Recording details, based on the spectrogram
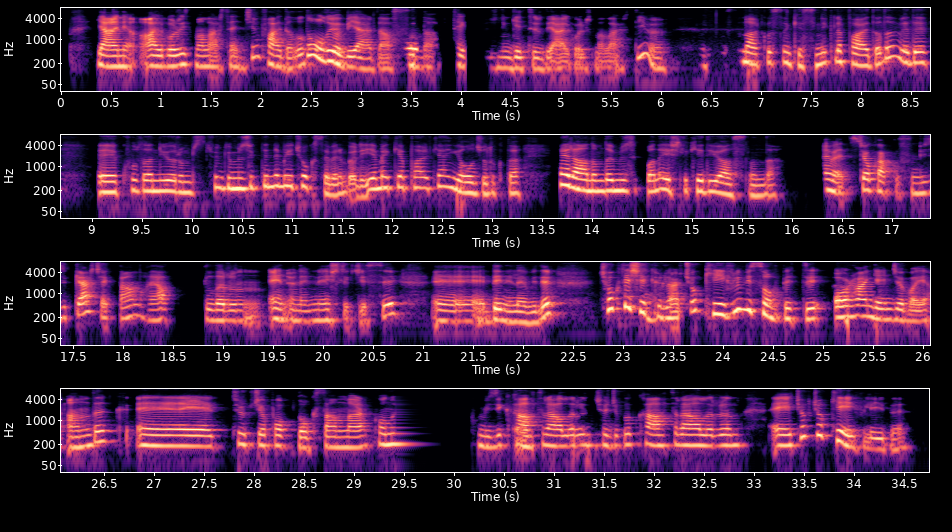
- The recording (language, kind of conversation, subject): Turkish, podcast, Hatırladığın en eski müzik anın ya da aklına kazınan ilk şarkı hangisiydi?
- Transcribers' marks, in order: unintelligible speech; distorted speech; static; other background noise; bird; unintelligible speech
